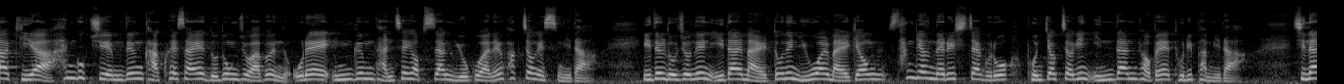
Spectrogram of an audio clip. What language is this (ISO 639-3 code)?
kor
